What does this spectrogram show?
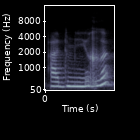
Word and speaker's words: admirent: Sophie et Henry admirent, j'ai pas prononcé ENT, c'est un ENT du pluriel, d'accord?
